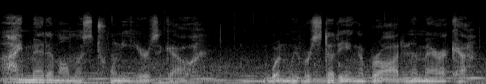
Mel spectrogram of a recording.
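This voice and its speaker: A cowed, educated captive in a video game, with a deep voice and a formal, hesitant way of explaining himself. Loud music runs behind him. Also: male voice, steady tone, moderate pace. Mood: subdued, explaining. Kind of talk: English video game cutscene acting.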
